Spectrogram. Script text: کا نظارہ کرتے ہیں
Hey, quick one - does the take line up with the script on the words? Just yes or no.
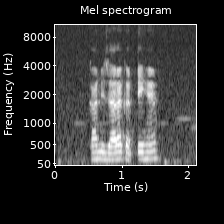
yes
